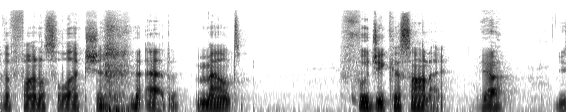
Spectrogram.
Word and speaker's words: Fujikasane: So to become a Demon Slayer, Tanji will have to be trained up and survive the final selection at Mount Fujikasane.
